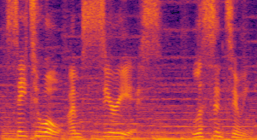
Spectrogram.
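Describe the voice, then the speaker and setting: An actor plays a smug, standoffish companion in an audio drama. The voice moves widely in pitch, with clear music underneath. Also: sing-song, measured pace. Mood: serious, urgent. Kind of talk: fan audio drama acting.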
